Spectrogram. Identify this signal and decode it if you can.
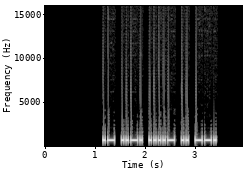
Morse code, heard as a keyed tone, about 25 wpm, 700 Hz. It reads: AF4IG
